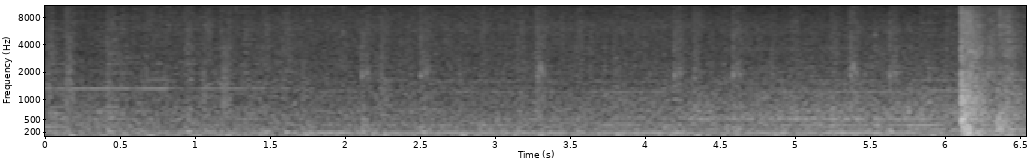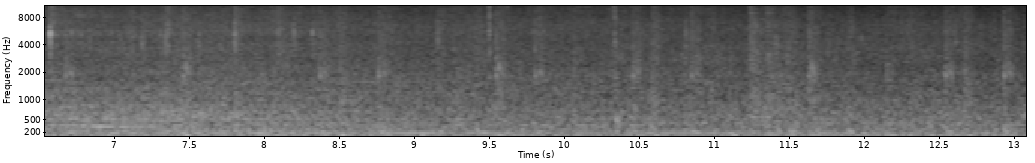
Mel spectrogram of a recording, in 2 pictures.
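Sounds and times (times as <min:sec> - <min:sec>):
diesel engine running: 0:00.0 - 0:13.0
low pump thumps: 0:00.0 - 0:13.0.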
